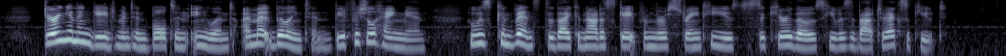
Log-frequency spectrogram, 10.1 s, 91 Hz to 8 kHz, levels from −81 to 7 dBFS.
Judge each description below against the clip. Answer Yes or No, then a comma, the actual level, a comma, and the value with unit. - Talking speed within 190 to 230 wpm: Yes, average, 195 wpm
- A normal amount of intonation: Yes, average, 3.3 semitones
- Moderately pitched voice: No, high, 205 Hz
